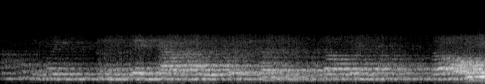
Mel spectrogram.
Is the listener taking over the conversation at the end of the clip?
No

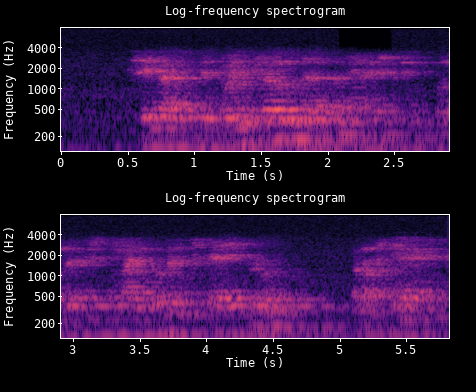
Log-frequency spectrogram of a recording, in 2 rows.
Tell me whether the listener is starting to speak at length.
No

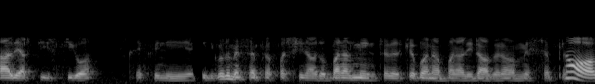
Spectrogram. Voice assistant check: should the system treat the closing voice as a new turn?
Yes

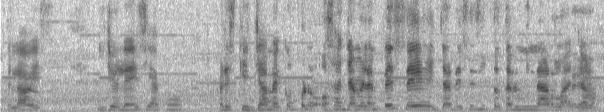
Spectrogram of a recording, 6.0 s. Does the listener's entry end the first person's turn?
No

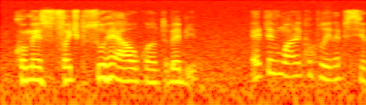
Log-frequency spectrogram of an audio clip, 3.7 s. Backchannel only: Yes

